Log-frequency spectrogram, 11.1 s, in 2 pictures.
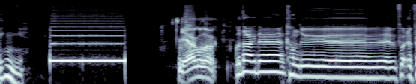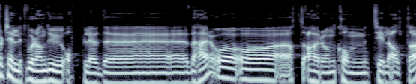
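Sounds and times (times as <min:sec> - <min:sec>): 
speech: 0:00.0 - 0:00.4, 0:02.4 - 0:11.0
telephone dialing tone: 0:00.7 - 0:01.7.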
